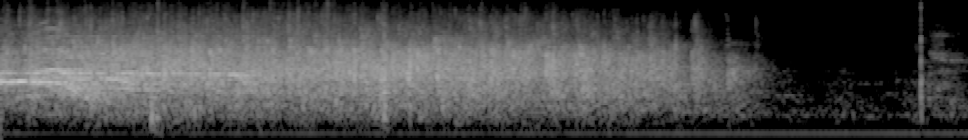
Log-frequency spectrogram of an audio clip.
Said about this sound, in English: Can you give them one more round of applause?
